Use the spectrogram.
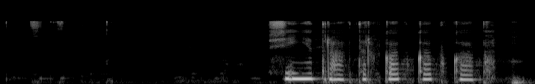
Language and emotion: Russian, sad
